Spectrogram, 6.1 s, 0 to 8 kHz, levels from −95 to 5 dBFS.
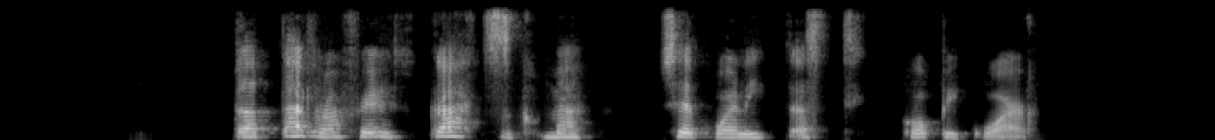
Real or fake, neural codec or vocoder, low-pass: fake; codec, 24 kHz, 0.9 kbps, WavTokenizer, small release; 7.2 kHz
